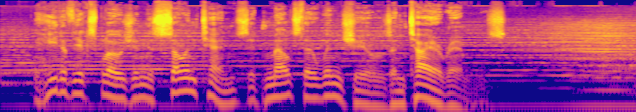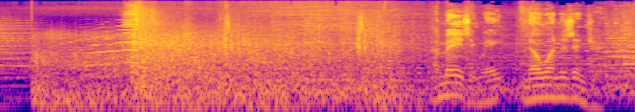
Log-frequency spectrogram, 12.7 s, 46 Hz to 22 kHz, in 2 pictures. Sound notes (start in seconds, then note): 6.6 explosion blasting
